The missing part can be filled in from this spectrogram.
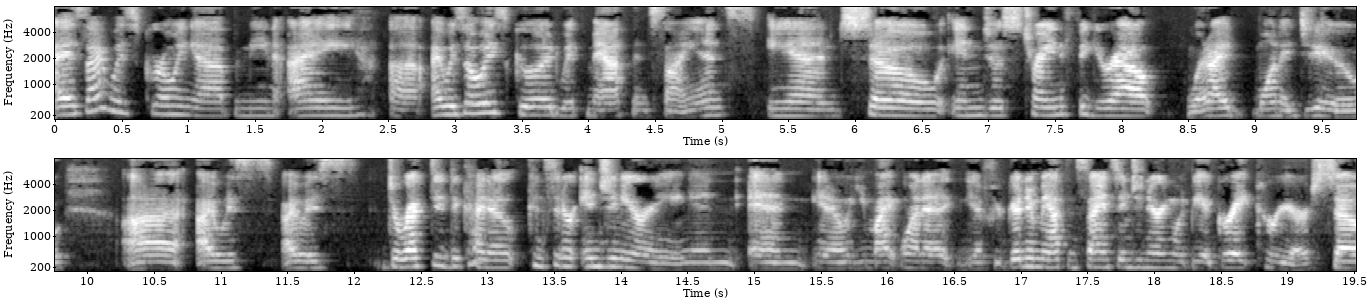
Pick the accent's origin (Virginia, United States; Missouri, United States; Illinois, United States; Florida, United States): Missouri, United States; I grew up in Missouri, but I grew up in central Missouri, a small town near Jefferson City. And, you know, grew up on a cattle farm.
